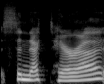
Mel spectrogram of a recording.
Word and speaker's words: Synctera: But we also see, is it Synctera? Is that how you pronounce it? Synctera, yep. I never know.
